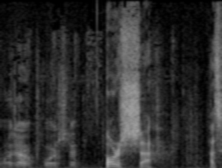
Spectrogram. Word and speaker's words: Porsche: Porsche. That's how you say Porsche. And it was, you spell Porsche Porsche P-O-R-C-H-E, but you say Porsche. That's how it's pronounced.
